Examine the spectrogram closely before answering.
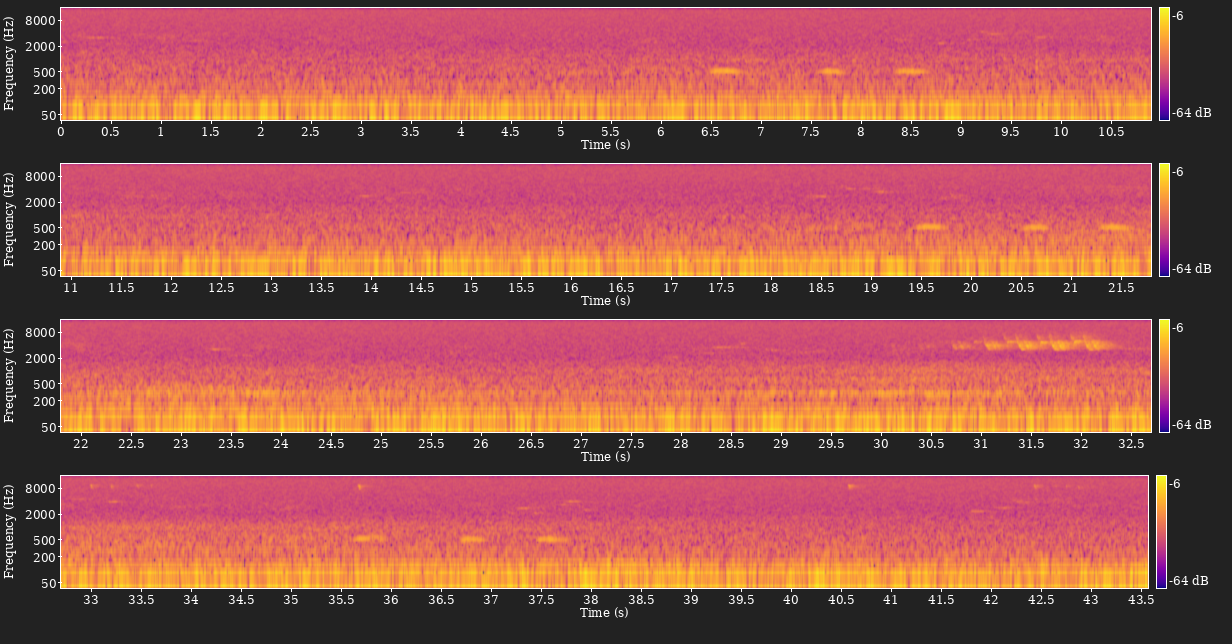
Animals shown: Mourning Dove (Zenaida macroura), Ovenbird (Seiurus aurocapilla), Hermit Thrush (Catharus guttatus)

